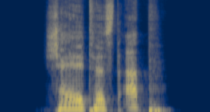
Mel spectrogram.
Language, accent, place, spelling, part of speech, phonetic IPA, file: German, Germany, Berlin, schältest ab, verb, [ˌʃɛːltəst ˈap], De-schältest ab.ogg
- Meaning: inflection of abschälen: 1. second-person singular preterite 2. second-person singular subjunctive II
